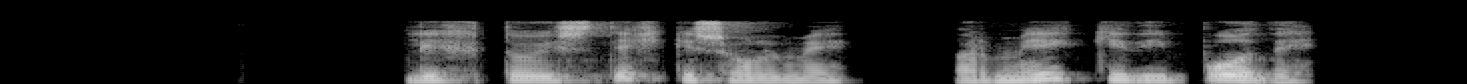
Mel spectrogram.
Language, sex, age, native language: Icelandic, female, 40-49, Icelandic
